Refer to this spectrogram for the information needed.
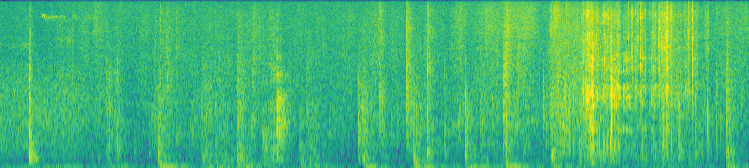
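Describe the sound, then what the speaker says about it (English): Firewood is shifted and stacked by hand at an off-grid lake cabin in Nova Scotia, Canada, a run of irregular woody knocks, thuds and clatters close by, some louder bursts near the end, with no talking. "So I'm just moving some wood here,"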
